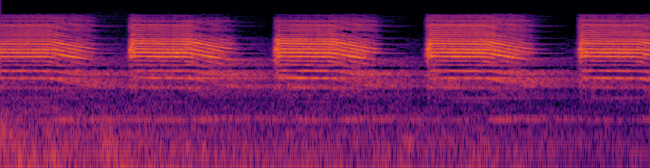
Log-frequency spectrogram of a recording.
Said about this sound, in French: Alerte intrusion. Alerte intrusion. Restez calme. Soyez attentifs et faites silence. Mettez en place les mesures de sécurisation.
